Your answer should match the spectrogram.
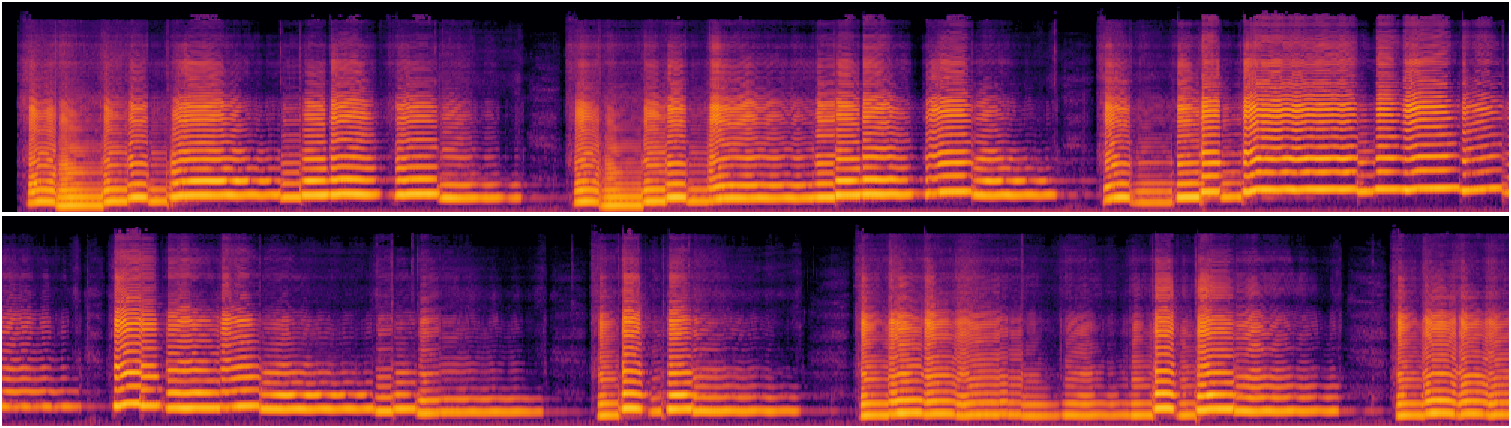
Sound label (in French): saxophone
